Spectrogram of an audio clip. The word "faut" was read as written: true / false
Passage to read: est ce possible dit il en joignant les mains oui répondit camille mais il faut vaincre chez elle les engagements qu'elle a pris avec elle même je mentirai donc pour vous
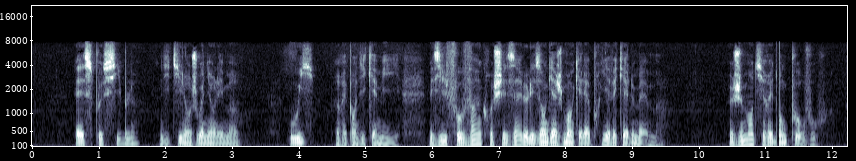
true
